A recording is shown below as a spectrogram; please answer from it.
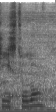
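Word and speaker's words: X-tudo: So, they have the letter X in the Brazilian language and the letter X is pronounced cheese.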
